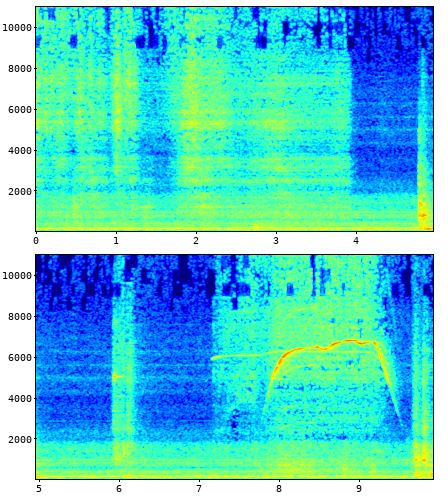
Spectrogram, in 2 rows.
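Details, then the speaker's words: High-speed dental drill with 856.016 burr reducing the oblique ridge for an all-ceramic MOD onlay preparation on tooth #14: high-pitched whine rising and falling as it grinds, with water-spray hiss. "So I'm going to come back from this side, start from the same position, the distal pit, and then I'm reducing down on the oblique ridge, going up with the distal lingual groove just like I did earlier."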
